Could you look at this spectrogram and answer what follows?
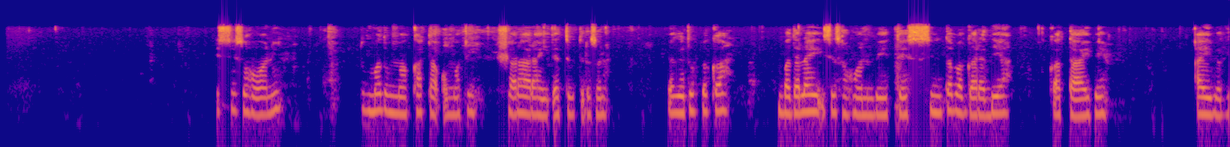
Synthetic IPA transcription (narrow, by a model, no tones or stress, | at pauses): ʔɪsːɪsɔɦʊwɐn | d̪̥ʊmːɐd̪ʊmːɐkɐt̪ːaːkʼɔmːɔt̪ɪʃɐɾaːɾɐhiːkʼɛt̪ːɪʊt̪ːɪd̪ɔsɔnɐ | hɛɡe̞ːt̪ʊpːɛkːɐ | bɐd̪ɐlɐjɪsːɪsɔhʊwɐnbe̞ːt̪ːe̞ːsːɪnt̪ːɐbɐɡːaːɾɐd̪ɪjɐ | kʼɐt̪ːaːjfe | ʔɐjbɛɡ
